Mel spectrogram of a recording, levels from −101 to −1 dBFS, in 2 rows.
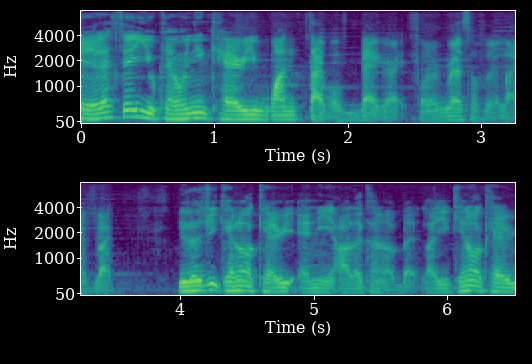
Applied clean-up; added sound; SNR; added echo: neural separator model SepFormer DNS4.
